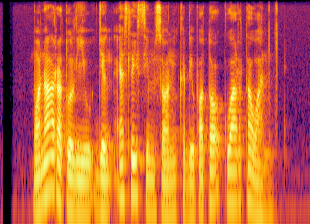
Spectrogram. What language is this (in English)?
Sundanese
